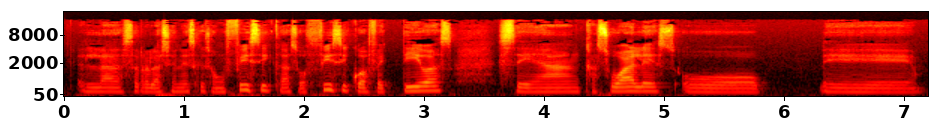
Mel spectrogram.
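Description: A young woman from Costa Rica talks through her solo podcast episode, her voice sitting low. She speaks in a relaxed, chatty way and often pauses on little fillers. Her Costa Rican accent comes through plainly. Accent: Costa Rican Spanish. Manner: chatty, with many fillers like "este" and "eh". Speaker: podcast host. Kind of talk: casual solo podcast talk. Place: at home.

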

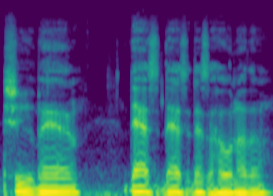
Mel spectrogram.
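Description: A man's voice: low-pitched, steady tone, moderate pace, dark tone. A man hosting a podcast, talking in a laid-back, rambling way and laughing often. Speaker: podcast host. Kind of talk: casual conversation.

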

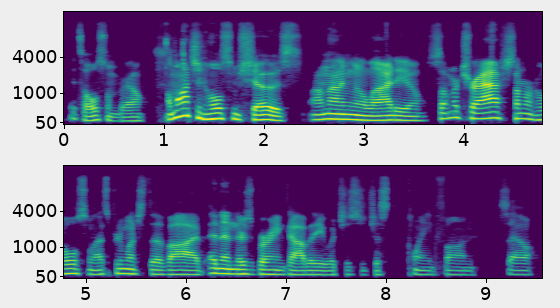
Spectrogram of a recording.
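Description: This young man co-hosts a podcast and casually, animatedly reviews anime, using lots of slang and casual swearing. His voice is on the low side and a little fast, with hardly any pauses, in a dry, studio-quality recording.

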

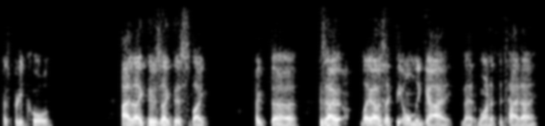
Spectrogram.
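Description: A young man spins a long camp story in a loose, rambling way, filling every gap with "like" and slipping into the voices of the people in it. His voice sits low, and the recording sounds a little dull and lo-fi. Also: steady tone, normal speed. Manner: rambling, heavy use of "like", acts out quotes. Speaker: podcast co-host. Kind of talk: casual storytelling chat.

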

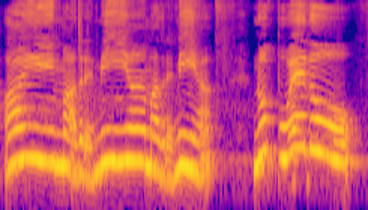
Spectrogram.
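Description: A woman's voice: big pitch swings, measured pace, a little mellow, reverberant. A woman voicing a timid young male koala who clings to safety and talks in a nervous, fretful way. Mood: panicked. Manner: nervous, fretful, higher put-on voice.

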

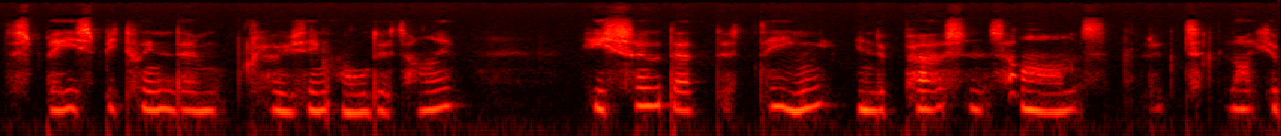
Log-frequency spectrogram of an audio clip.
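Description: A woman reading a story aloud in a soft, unvoiced whisper, slow and hushed, with the odd small restart. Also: fairly high pitch, breathy edge. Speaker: reader. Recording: dull lo-fi recording.

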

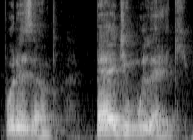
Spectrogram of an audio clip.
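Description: A man teaching a casual grammar lesson, chatty and relaxed, with many fillers and restarts, drawing out example words for emphasis. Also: on the high side, moderate pace.

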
